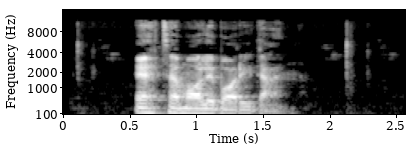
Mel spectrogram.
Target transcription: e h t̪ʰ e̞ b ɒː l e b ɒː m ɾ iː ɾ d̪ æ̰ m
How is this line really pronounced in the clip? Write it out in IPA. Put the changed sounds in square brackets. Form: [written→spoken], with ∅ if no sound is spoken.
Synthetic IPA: e h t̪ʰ e̞ [b→m] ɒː l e b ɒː [m→∅] ɾ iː [ɾ→∅] d̪ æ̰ [m→n]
